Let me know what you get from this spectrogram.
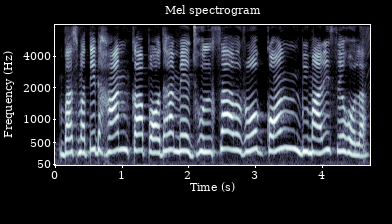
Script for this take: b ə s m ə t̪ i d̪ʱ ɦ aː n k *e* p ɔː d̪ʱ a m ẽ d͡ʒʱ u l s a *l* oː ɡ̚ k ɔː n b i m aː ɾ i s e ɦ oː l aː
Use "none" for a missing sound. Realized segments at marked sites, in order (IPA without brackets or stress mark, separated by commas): a, ɾ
